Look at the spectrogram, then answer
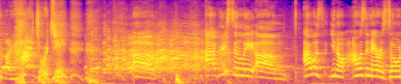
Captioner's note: audience laughs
